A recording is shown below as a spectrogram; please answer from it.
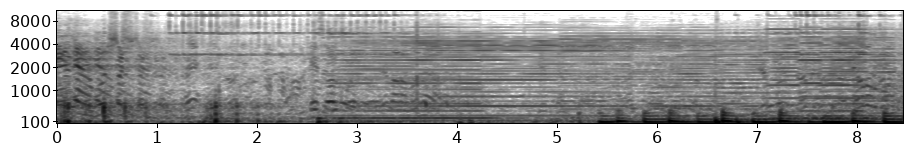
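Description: A harmonium sounds a sustained chord from about three seconds in, over tabla strokes. Past the middle, deep ringing bass strokes on the tabla's larger drum grow loud and become the loudest sound.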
